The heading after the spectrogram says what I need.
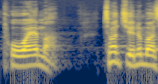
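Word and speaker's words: ποίημα: workmanship is actually a Greek word that is pronounced poema turn to your neigh and say poema po it is from that word that we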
